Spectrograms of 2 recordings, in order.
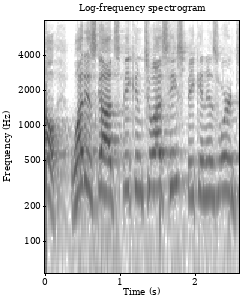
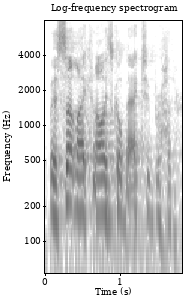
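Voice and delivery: low, softened preaching voice; solemn testimony; 5 semitones lower, 6 dB quieter than usual. Real, not acted. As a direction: drop low and quiet, confiding a deep conviction. Hushed, solemn testimony to congregation.

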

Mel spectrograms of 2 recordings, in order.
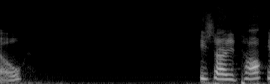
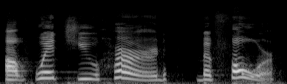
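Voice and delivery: slow, emphatic pulpit reading; scripture reading; 5 dB louder, slower than usual. Acted. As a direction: proclaim the verse, landing hard on key words. Resumes reading the letter aloud.

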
